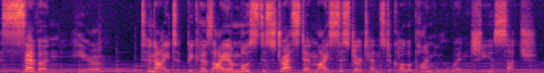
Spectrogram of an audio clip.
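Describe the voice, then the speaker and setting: A woman's voice: lowish voice, expressive, unhurried. A woman playing a worried, regal pony princess of the night in a cartoon comic dub, speaking in formal, archaic royal diction. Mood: grave, troubled. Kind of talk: fan comic dub acting. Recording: music behind the voice.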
